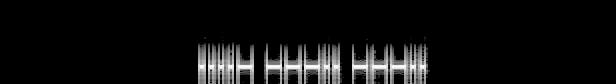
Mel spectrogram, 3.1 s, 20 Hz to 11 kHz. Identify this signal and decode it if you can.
Morse code, heard as a keyed tone, about 50 wpm, 700 Hz. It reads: 488
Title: Numbers - 3-Digit 50wpm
